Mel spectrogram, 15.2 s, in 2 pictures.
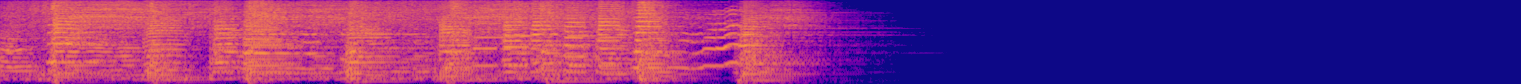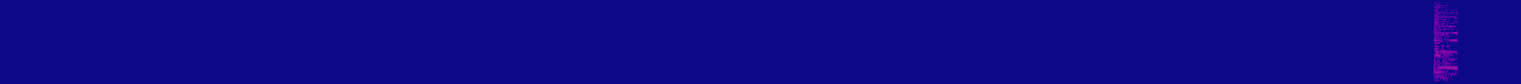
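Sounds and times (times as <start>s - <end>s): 
New Orleans march music: 0.0s - 4.6s.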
